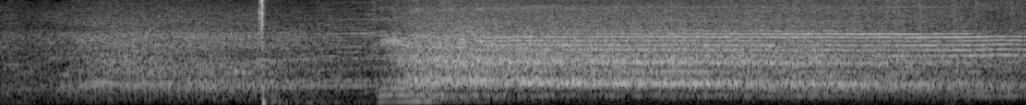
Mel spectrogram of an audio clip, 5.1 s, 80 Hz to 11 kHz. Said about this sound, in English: But they're also cheering the maximums. That's 3 in this match already.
